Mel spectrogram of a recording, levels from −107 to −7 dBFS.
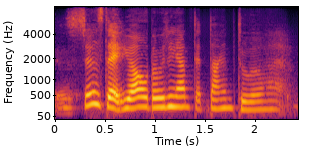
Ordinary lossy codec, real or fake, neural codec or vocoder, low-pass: none; fake; codec, 16 kHz, 0.5 kbps, X-Codec, HuBERT features, trained on general audio; none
